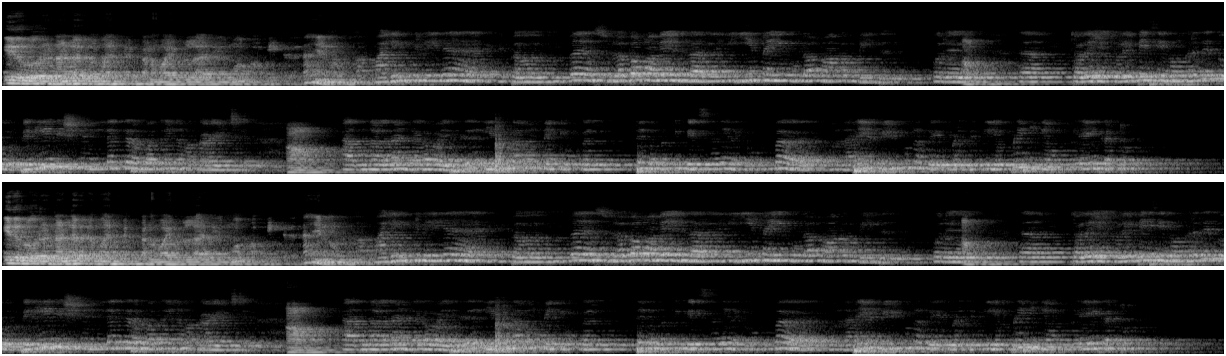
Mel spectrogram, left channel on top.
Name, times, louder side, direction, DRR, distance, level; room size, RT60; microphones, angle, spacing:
voice 1, 0.0-2.6 2.8-3.4 9.6-9.7 15.1-15.3, left 1 dB, 45° right, -3 dB, 3.3 m, -21 dB
voice 2, 3.2-8.9 9.3-9.8 10.2-14.7 15.6-18.3 18.6-23.5, equal, 25° left, -7 dB, 2.2 m, -23 dB
20.5 x 7.0 x 4.7 m, 2.1 s
head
